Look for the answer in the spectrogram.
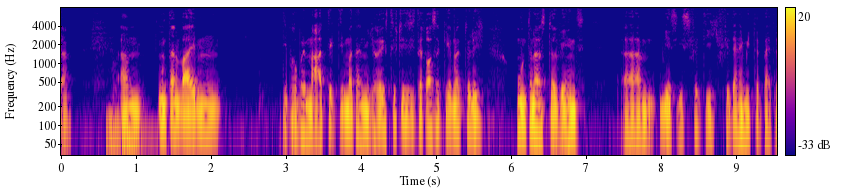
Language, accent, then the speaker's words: German; Sweden; German is a second language; Ich bin aus Schweden.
